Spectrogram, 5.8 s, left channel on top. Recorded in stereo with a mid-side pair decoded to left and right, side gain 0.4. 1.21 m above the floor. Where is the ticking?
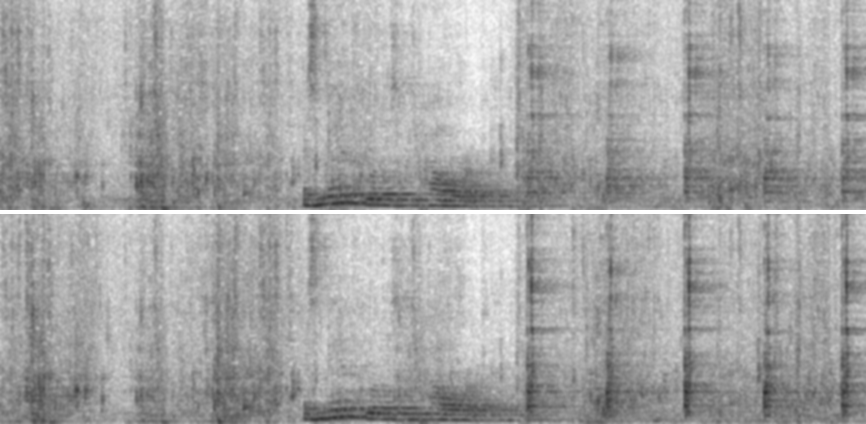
65° right, 0.6 m.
